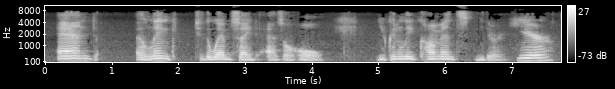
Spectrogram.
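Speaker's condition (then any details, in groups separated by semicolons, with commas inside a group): Cerebral palsy; stiff muscles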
